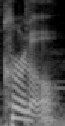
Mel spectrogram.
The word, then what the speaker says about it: colonel: is it spelled like that if if it's pronounced Colonel why is it not colonal America explain because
